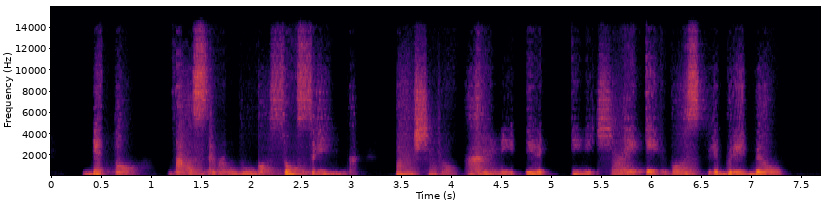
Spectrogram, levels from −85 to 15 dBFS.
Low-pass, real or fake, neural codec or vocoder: 14.4 kHz; fake; codec, 44.1 kHz, 0.9 kbps, DAC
